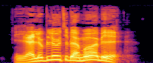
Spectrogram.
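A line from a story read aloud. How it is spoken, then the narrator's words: Drunken yelling. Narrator (Russian): орал он в ответ не менее пьяно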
